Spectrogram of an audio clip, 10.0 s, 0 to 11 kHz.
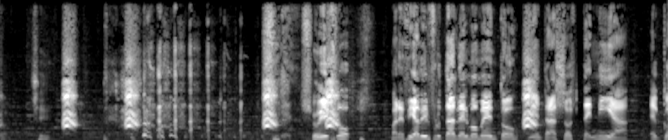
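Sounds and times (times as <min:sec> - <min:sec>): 
speech: 0:00.5 - 0:00.9, 0:01.6 - 0:03.2, 0:04.1 - 0:10.0
crow cawing and croaking: 0:00.9 - 0:02.4, 0:03.8 - 0:05.2, 0:07.8 - 0:08.2
laughter: 0:01.6 - 0:04.4.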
